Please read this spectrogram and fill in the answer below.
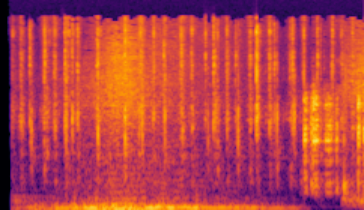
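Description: Fast typing on a laptop keyboard, a quick run of key clicks, over a deep low rumble that swells about half a second in and fades toward the end.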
